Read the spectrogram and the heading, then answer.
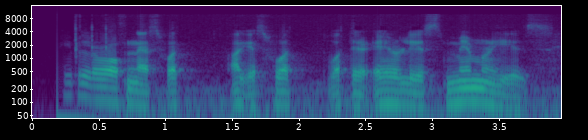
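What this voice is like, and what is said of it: Irish accent. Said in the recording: “Guess that accent. ... If you guessed Ireland,”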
